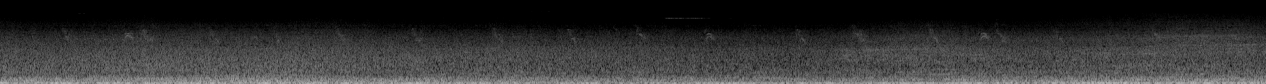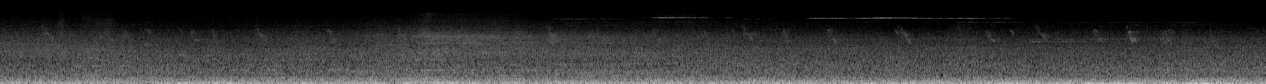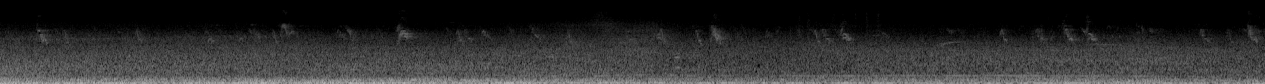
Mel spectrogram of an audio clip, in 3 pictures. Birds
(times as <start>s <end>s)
25.6s 37.9s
